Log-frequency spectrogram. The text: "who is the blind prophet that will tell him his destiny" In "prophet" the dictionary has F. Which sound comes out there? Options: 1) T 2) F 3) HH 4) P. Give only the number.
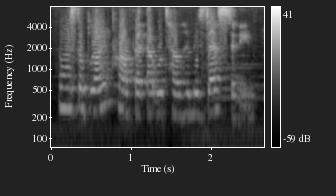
2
